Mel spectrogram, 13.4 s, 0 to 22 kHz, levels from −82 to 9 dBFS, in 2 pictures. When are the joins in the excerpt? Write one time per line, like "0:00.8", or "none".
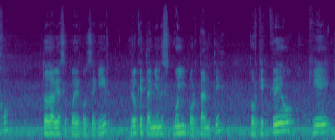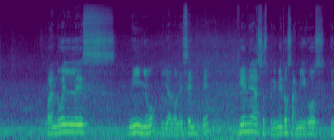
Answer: none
